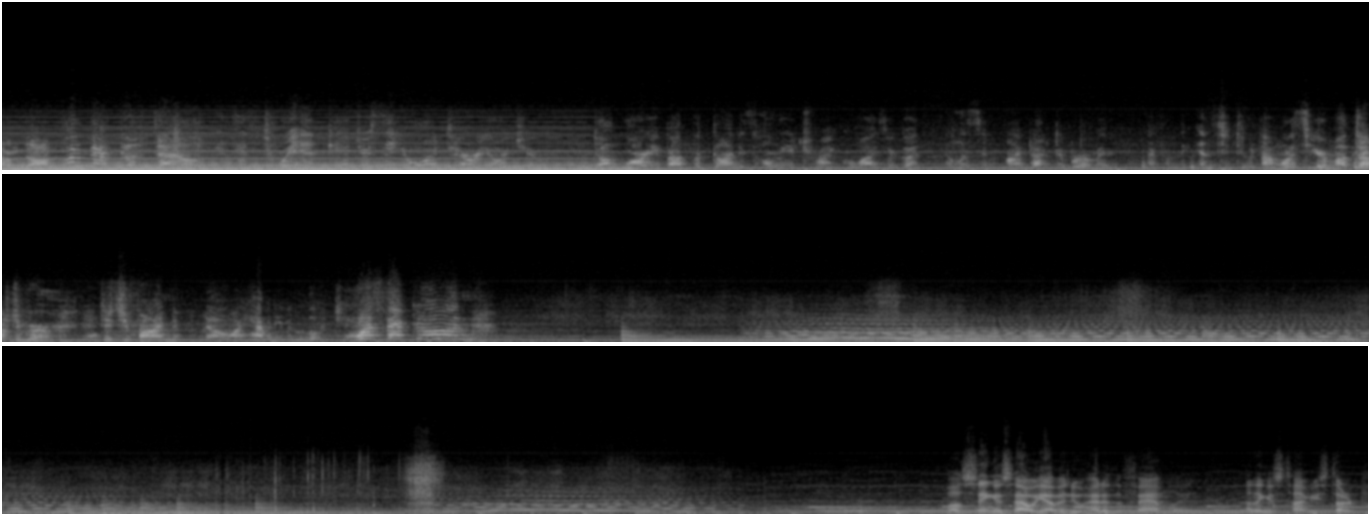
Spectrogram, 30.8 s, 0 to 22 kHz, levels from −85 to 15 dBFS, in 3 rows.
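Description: Repeated frames at 22.14 to 22.22 s: a block of about 78.4 ms of audio plays, then plays again immediately, giving a brief stutter where the same fraction of a second is heard twice in a row. A short run of compressed frames was written or delivered a second time, and the decoder faithfully played both copies. The span fits three consecutive frames, and the duplicate lengthens the audio by 78.4 ms.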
